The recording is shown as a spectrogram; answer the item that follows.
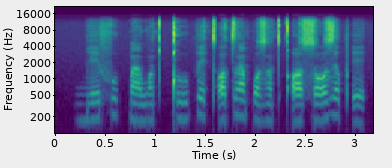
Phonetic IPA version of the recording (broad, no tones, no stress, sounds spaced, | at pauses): ɡ͡b e f u k͡p ã w ɔ̃ t ǃ u p e tʼ ɒ t l ã p ɔ z ɔ̃ t qʼ ɔ s ɔ z ə pʼ e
